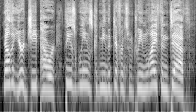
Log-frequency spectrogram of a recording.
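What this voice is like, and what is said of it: Acted character voice reading dialogue. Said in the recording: “we have to do the voices”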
